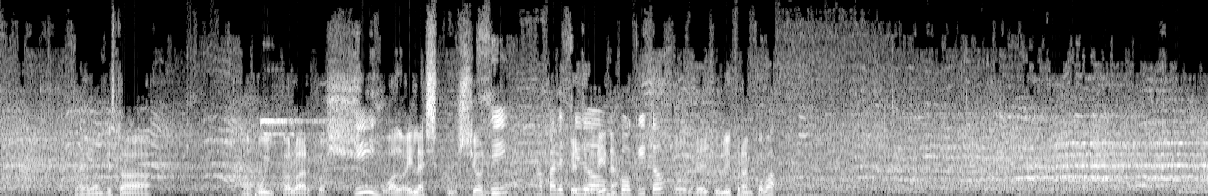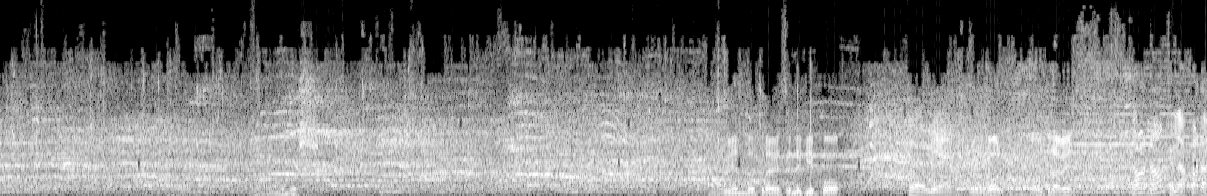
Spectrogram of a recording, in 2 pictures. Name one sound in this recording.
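A large crowd cheers and chants in a big echoing arena.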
